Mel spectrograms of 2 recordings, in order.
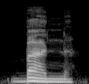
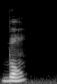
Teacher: One is when the vowel is followed by a double N or M in the same syllable. The sound is no longer nasal. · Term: not nasal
